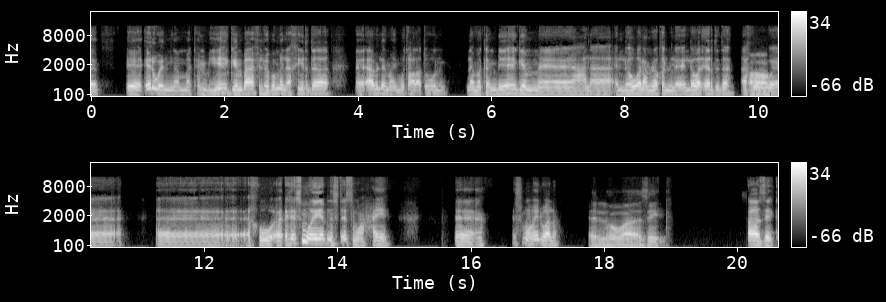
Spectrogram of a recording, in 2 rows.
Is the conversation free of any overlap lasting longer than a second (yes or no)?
yes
